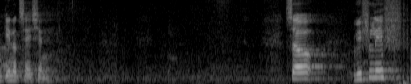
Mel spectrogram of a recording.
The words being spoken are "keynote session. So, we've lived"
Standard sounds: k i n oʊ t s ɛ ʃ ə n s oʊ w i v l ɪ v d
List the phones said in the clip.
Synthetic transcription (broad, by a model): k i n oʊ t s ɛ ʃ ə n s oʊ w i f l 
